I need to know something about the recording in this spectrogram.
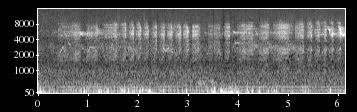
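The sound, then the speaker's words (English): A bird gives a rapid series of harsh, scolding chatter calls, repeated in quick rhythmic bursts over a steady low hum of background noise. “Scolding a bird, possibly near the nest.”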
